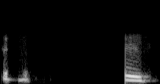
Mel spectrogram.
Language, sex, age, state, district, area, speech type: Tamil, female, 60+, Tamil Nadu, Sivaganga, rural, conversation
